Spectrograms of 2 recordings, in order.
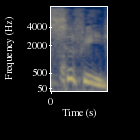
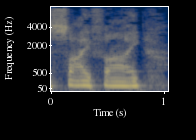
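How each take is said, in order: First: The name is said like 'siffy'. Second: The name is said like 'sigh-fye'.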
